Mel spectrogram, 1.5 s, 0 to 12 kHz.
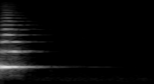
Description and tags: One-shot from Versilian Studios Chamber Orchestra 2: Community Edition sampling project.
Instrument family: Brass
Instrument: F Horn
Articulation: staccato
Note: E#5
Midi note: 77
Midi velocity (center): 31
Microphone: 2x Rode NT1-A spaced pair, 1 AT Pro 37 overhead, 1 sE2200aII close
Performer: M. Oprean
brass, esharp5, f-horn, midi-note-77, midi-velocity-31, multisample, single-note, staccato, vsco-2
